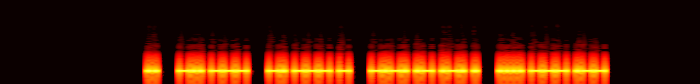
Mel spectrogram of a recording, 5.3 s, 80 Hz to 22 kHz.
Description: Morse code, heard as a keyed tone, about 50 wpm, 700 Hz. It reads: I DO NOT CARE HOW
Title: Sets of 5 Words Encore2 50wpm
